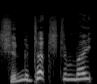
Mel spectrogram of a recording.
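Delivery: put-on a light cockney jeer in an English accent; mock English accent. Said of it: "Which I can do the accent here".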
